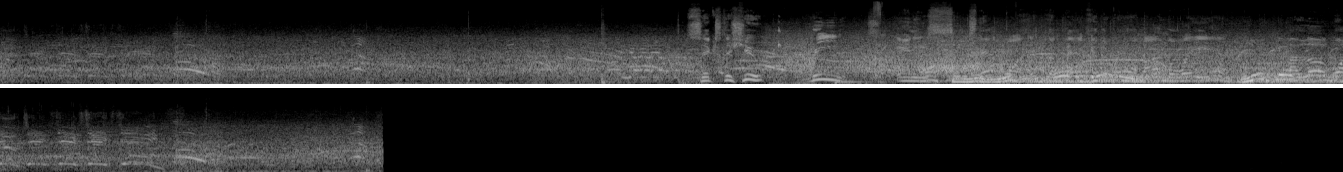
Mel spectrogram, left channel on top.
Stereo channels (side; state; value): right; drops out; at 3.9 s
